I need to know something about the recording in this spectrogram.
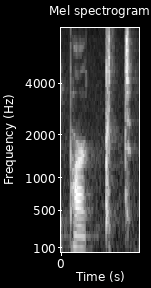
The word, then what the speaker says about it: parked: Claro, se escribe worked, parked, con ed al final, pero la pronunciación es parked, de K una T, sin ninguna vocal en medio.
